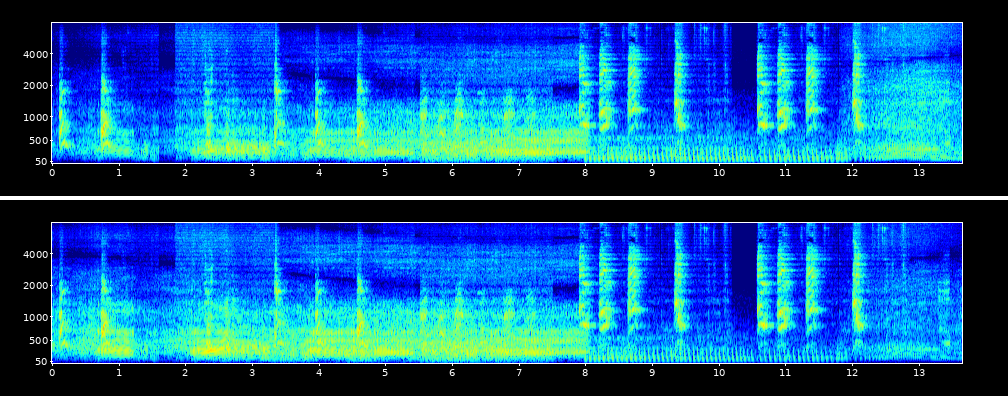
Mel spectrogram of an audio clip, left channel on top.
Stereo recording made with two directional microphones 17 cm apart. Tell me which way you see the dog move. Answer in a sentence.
In this clip you hear the dog stay put.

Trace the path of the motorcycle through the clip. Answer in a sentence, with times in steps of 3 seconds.
In this clip you hear the motorcycle on the right from 0 s, in the centre from 6 s and on the left from 9 s.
